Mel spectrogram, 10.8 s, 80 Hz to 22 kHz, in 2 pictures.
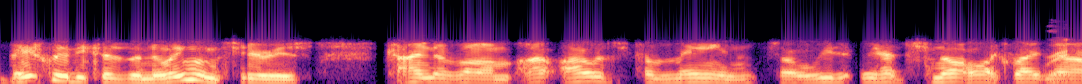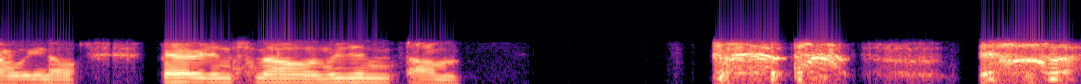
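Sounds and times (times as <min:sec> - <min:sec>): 
speech: 0:00.0 - 0:07.8, 0:09.0 - 0:09.7, 0:10.3 - 0:10.8
harsh hacking cough from a person who has been ill: 0:09.0 - 0:10.8.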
